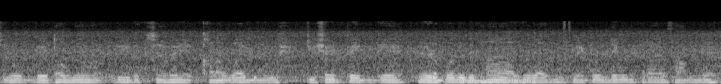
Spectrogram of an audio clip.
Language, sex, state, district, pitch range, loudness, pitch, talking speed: Hindi, male, Bihar, Lakhisarai, 100-105 Hz, -16 LUFS, 105 Hz, 235 wpm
